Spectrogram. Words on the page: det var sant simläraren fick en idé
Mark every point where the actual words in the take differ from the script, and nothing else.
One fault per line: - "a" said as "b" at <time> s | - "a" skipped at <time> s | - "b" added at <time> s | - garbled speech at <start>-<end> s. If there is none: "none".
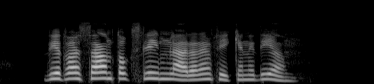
- "och" added at 1.2 s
